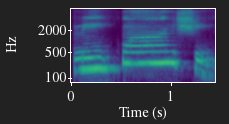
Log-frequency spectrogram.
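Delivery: learner says "মেইকোয়ানশি" slowly, syllable by syllable; slow careful repeat. Real, not acted. Learner imitates the teacher's slow "মেইকোয়ানশি" with care.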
